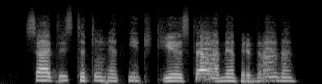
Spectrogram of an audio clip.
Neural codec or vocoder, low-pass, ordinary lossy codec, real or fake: codec, 44.1 kHz, 0.9 kbps, DAC; 19.8 kHz; none; fake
